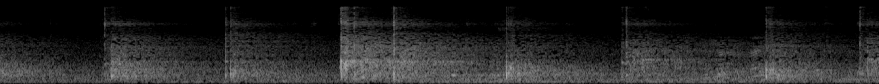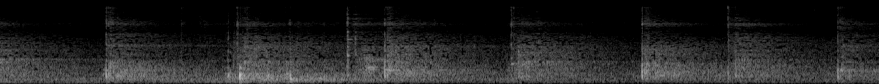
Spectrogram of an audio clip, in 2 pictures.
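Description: Sneakers squeak and shuffle on the court floor.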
